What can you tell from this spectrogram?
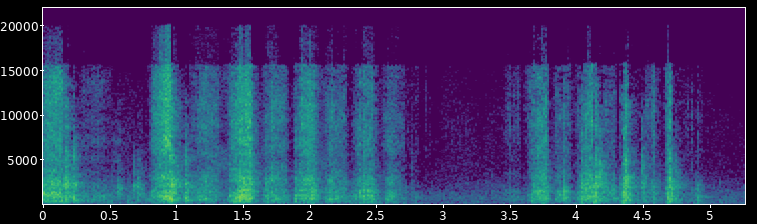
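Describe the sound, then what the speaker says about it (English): A hand saw cuts through timber for the sides of a garden raised bed, with loud close rasping strokes in an uneven back-and-forth rhythm that pause briefly midway and then resume. "Let the saw do the work. Don't force it and don't rush it."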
